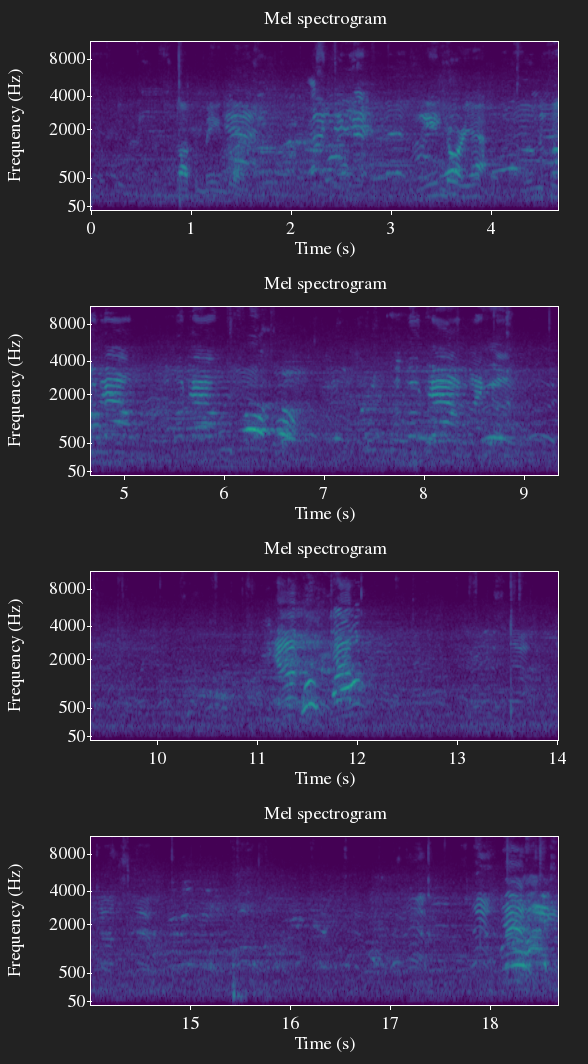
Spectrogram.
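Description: Men shout instructions from close by in a large echoing hall.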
